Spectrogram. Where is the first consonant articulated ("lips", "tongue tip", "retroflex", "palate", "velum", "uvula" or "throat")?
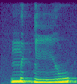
lips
